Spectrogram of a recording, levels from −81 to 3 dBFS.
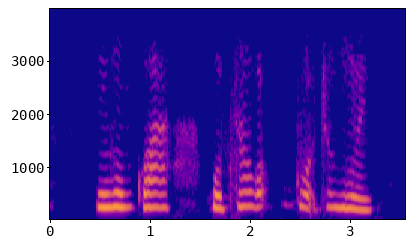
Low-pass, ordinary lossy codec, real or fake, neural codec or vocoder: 3.6 kHz; MP3, 24 kbps; fake; codec, 16 kHz in and 24 kHz out, 0.4 kbps, LongCat-Audio-Codec, four codebook decoder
